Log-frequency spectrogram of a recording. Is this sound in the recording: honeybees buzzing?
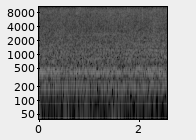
yes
